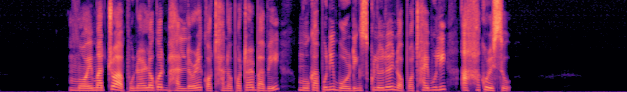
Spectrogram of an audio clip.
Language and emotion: Assamese, fearful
